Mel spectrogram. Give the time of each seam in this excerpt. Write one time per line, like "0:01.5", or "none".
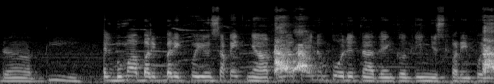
0:01.0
